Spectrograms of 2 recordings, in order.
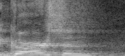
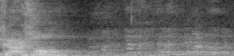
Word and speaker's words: garçon: I said, hey, Garson. Delightful guy. Yes, Garçon. I said, okay, Garçon.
